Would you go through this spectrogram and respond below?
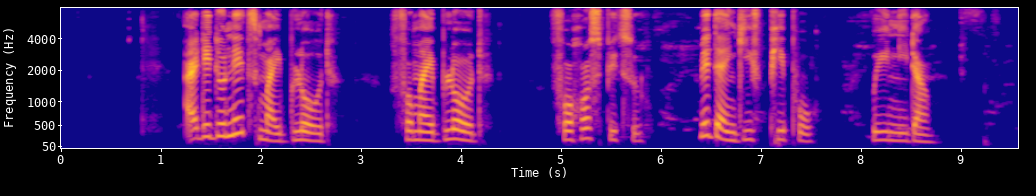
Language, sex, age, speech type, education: Nigerian Pidgin, female, 30-45, spontaneous, tertiary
